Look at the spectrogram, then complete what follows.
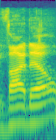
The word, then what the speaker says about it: Vidal: We're talking about Kainani Vidal? That's what I am, yeah. Vidal. Yes. I was thinking that might be a suit company. Rhymes with Wydell.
